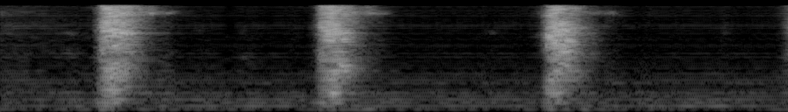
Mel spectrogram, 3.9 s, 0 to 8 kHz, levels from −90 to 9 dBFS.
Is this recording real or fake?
fake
